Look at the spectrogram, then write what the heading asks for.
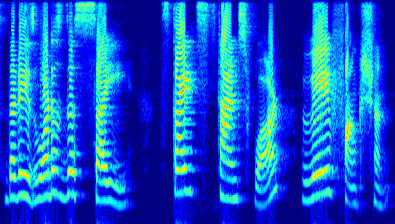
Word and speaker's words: psi: That means psi stands for PSI. So we can pronounce it as psi.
